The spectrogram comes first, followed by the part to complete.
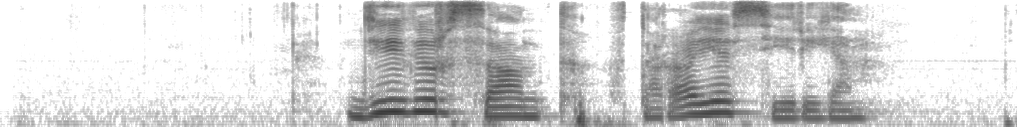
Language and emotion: Russian, neutral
